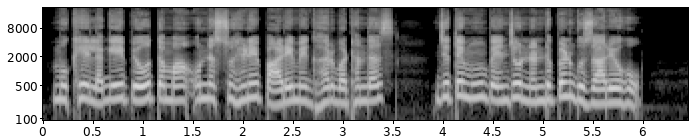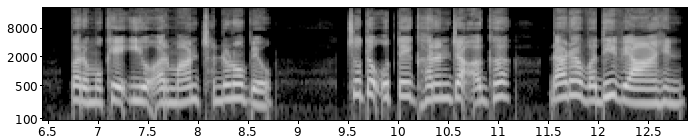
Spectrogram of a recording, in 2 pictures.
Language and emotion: Sindhi, sad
